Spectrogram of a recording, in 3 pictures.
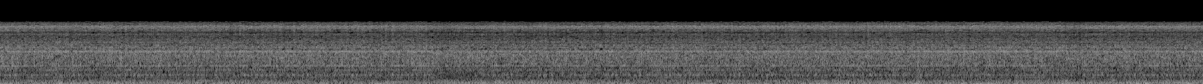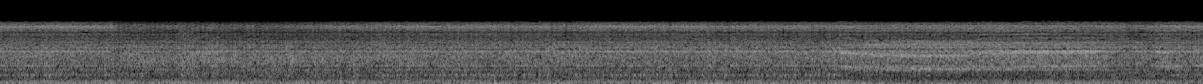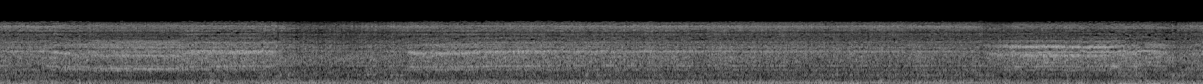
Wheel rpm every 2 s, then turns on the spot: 230, 230, 230, 230, 230, 230, 230, 230, 230, 230, 220, 230, 220, 230, 230, 230, 230, 220.
none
